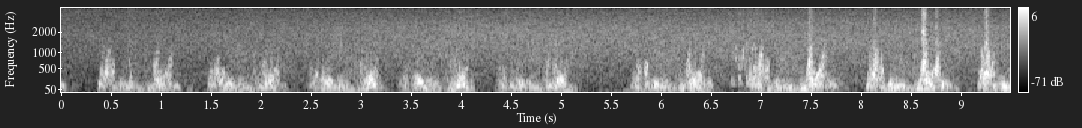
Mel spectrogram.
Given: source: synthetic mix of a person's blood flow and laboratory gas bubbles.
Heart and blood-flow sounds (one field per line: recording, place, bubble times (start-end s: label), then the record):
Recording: Doppler ultrasound of blood flow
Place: precordium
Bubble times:
0.66-0.75 s: bubbles
6.67-7.02 s: bubbles
9.18-9.24 s: bubbles
From the record:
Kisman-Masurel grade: 121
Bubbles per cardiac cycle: 1 to 2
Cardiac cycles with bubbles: 10 to 50%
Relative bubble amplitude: barely perceptible (0.100 to 0.250)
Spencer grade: 2 (many but less than half of the cardiac periods contain bubble signals, singularly or in groups)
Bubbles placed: anywhere in the cardiac cycle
